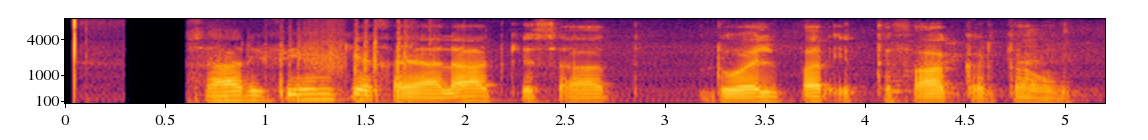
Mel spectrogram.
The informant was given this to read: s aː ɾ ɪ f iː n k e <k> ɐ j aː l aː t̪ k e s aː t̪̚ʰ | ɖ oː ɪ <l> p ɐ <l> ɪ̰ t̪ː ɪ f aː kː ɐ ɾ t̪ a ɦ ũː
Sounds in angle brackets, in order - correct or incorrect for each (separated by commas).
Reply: incorrect, correct, incorrect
